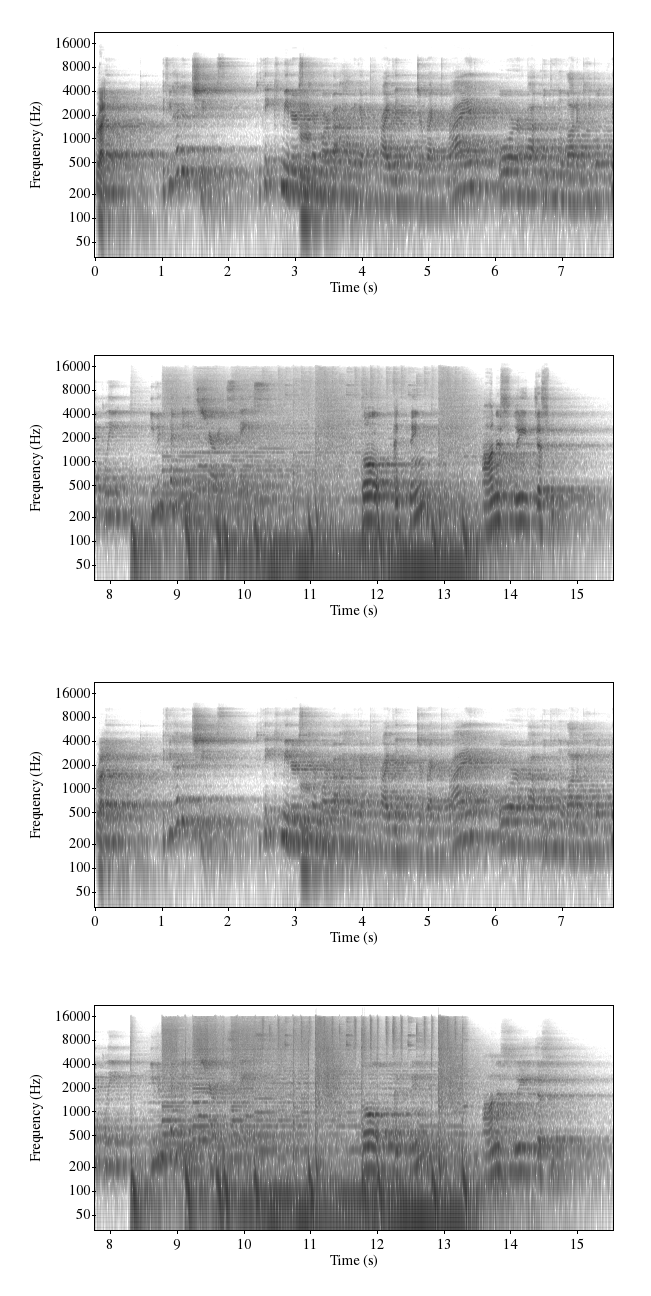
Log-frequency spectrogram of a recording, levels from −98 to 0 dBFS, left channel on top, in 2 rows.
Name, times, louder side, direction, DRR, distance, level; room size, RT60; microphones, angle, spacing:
voice 1, 1.0-2.0 2.4-5.7 6.1-8.3 8.6-10.4, left 1 dB, 10° left, -1 dB, 0.8 m, -35 dB
sound 1, 8.3-13.4, right 3 dB, 40° right, 0.3 m, -33 dB
voice 2, 11.8-12.7 13.6-14.7, left 4 dB, 90° left, 7 dB, 0.5 m, -30 dB
8.1 x 5.4 x 7.8 m, 2.9 s
head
